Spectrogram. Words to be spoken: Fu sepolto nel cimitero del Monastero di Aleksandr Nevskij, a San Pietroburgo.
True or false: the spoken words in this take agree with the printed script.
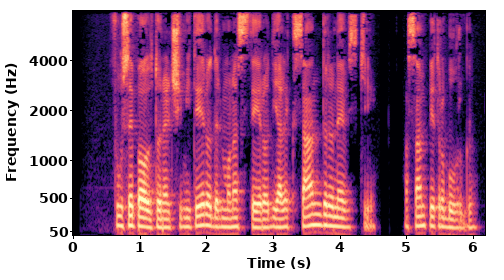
true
